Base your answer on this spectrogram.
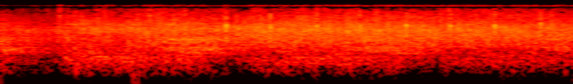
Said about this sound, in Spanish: Después de sentarse, los diputados de nuevo volvían a levantarse para aplaudirle por segunda vez.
